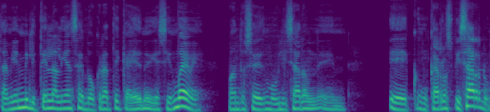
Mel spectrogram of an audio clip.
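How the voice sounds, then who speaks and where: A man's fairly high-pitched voice, dark and mellow in tone, at a moderate pace with big swings in loudness against a quiet background. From Colombia, Cundinamarca (Suesca); Cundinamarca, Colombia. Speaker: political candidate; candidate. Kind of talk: political interview. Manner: halting, with repeated words. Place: studio. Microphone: lapel.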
